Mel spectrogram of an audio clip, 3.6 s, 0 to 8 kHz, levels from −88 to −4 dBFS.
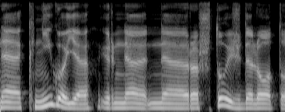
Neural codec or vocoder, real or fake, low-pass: none; real; 7.2 kHz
